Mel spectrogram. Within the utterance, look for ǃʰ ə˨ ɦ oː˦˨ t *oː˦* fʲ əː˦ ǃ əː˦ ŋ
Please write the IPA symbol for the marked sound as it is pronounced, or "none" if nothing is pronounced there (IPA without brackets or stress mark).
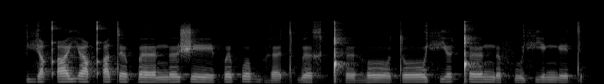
oː˦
